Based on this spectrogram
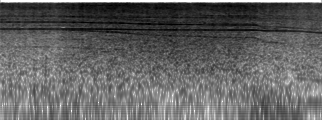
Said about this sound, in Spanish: Minutos después se apaga el segundo motor.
